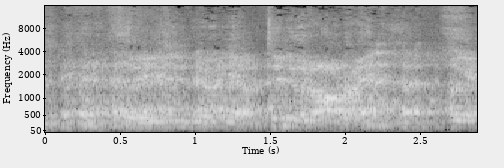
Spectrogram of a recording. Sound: laughter; voiceover

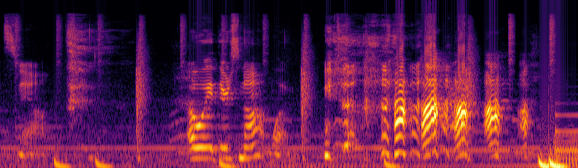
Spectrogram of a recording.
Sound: laughs

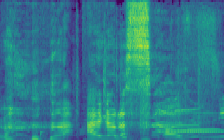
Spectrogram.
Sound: laughs

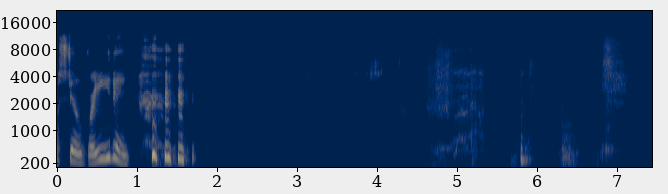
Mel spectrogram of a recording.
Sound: laughs. walks away and giggles

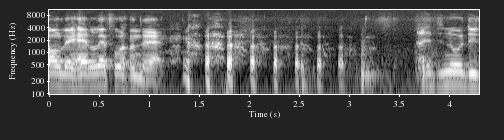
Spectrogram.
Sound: man laughing

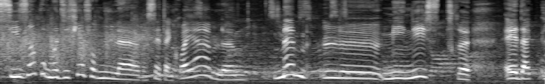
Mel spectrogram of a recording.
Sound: applause

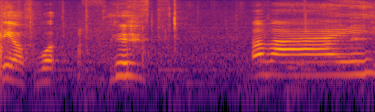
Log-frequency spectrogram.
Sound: laughs

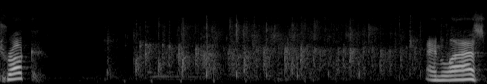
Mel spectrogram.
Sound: applause

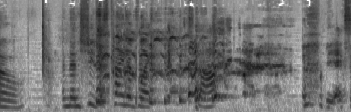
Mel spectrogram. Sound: laughter

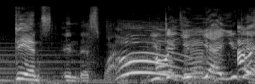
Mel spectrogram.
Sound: gasps

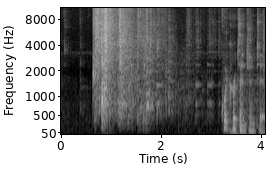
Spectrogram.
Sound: can clatters

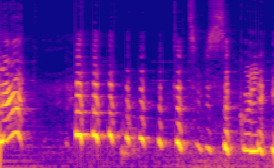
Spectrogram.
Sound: laugh

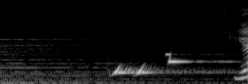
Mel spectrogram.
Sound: beeping

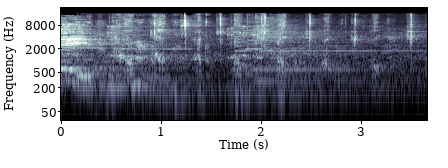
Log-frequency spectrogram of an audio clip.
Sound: chomping Noises

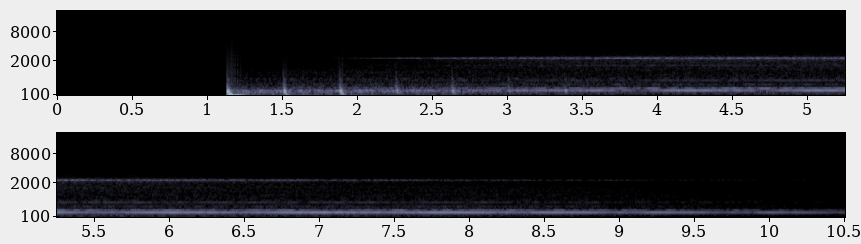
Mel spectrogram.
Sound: sound of tension

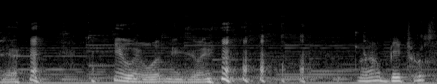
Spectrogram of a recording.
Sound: laughs

